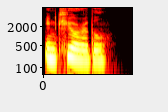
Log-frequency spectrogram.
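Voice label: "incurable" British English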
